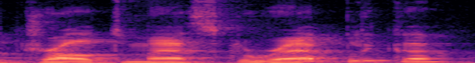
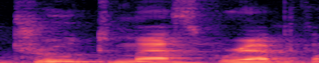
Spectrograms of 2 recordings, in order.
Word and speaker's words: Trout Mask Replica: na época eu falei eu pronunciei o nome do disco como truth mask replica mas na verdade é trout mask replica Eu sempre gosto de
